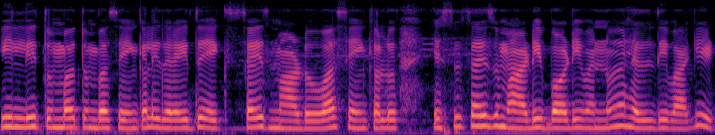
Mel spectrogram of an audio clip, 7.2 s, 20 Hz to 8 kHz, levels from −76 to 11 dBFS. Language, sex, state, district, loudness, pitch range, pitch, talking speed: Kannada, female, Karnataka, Chamarajanagar, -17 LUFS, 180-200 Hz, 185 Hz, 115 wpm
